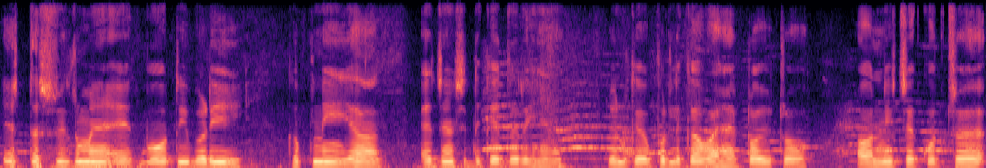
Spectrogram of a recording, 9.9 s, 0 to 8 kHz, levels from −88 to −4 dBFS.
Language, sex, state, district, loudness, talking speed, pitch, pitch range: Hindi, female, Rajasthan, Bikaner, -17 LUFS, 145 wpm, 170 Hz, 165-175 Hz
